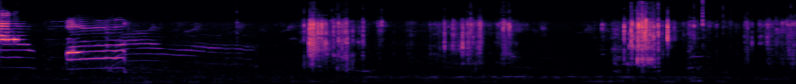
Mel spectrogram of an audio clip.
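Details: Domestic cats at feeding time, a ginger cat clawed by a newcomer white cat: two or three bright harmonic meows at the start, then crunching and bursts of eating noise with no further calls.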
